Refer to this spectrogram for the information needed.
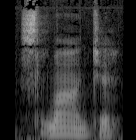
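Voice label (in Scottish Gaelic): "slàinte", Scottish Gaelic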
